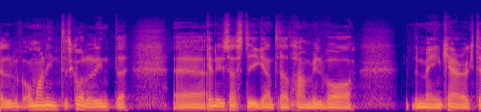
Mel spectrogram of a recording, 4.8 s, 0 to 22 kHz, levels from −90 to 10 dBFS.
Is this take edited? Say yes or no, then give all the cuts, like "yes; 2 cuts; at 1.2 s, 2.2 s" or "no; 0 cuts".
yes; 2 cuts; at 2.1 s, 2.8 s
